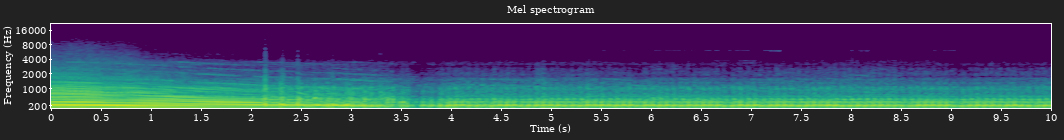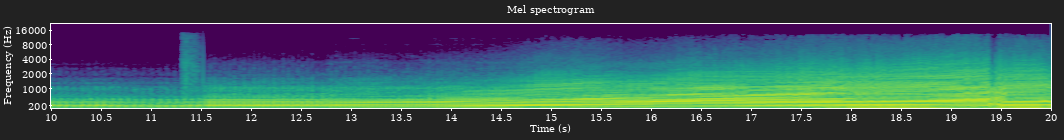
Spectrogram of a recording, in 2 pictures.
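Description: Yamaha YZF-R1 60th Anniversary Edition's crossplane inline-four through an Arrow Pro race exhaust, heard from the rider's seat: the engine note falls as the bike slows, runs low and steady for several seconds, then climbs steadily as it pulls away again. A brief sharp click sounds a little past halfway.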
